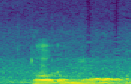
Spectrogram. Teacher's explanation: শেষে যে ময়ের সঙ্গে অ ছিল, ধর্ম, একটা তো অ উচ্চারিত হচ্ছে না, তো সেই অটাকে আমি আলাদা করে নিয়েছি, ফলে এই ধর্মের যে ম, তার নিচে তাকে একটা হসন চিহ্ন দিয়েছি।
